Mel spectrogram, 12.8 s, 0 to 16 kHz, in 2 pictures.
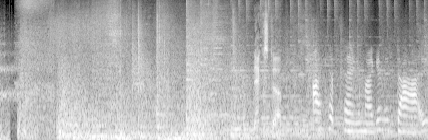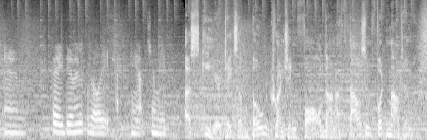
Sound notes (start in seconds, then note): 0.1 car skidding and crashing; 2.5 dramatic whoosh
